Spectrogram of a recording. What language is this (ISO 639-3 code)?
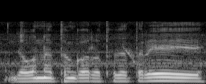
ori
